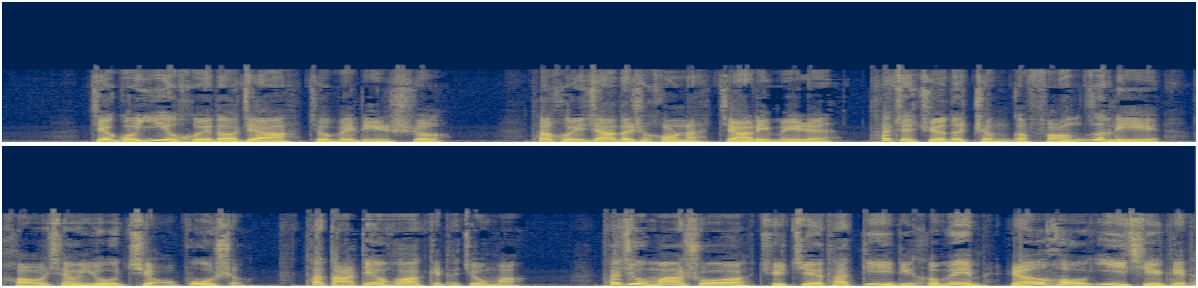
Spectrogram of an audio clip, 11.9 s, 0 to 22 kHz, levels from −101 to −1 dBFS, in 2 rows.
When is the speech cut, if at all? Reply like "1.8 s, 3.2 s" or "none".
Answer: 4.2 s, 7.4 s, 10.9 s

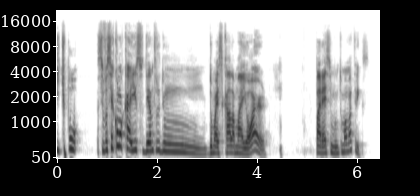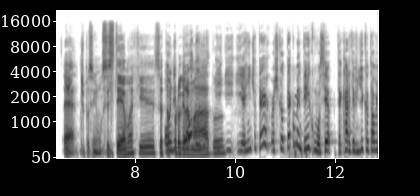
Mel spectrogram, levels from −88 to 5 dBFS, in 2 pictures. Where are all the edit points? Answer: none

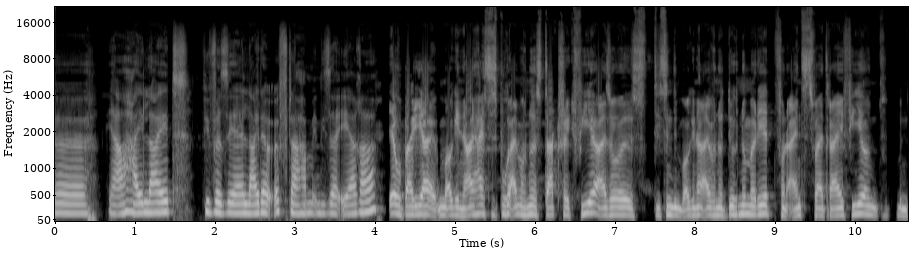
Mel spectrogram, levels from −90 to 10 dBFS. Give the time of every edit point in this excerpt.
1.8 s

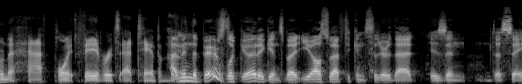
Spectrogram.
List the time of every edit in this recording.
2.4 s, 2.8 s, 4.2 s

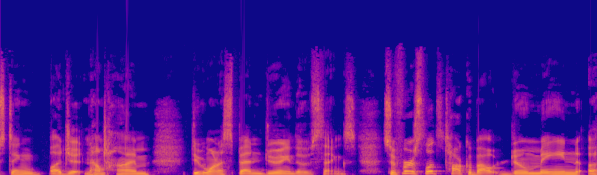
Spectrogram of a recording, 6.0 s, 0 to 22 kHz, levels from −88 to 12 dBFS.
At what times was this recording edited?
1.0 s, 2.0 s

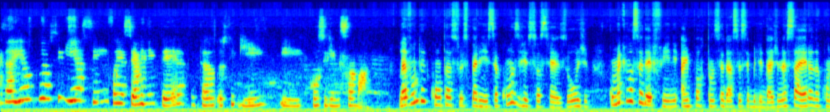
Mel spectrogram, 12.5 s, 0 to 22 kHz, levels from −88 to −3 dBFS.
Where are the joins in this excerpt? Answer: none

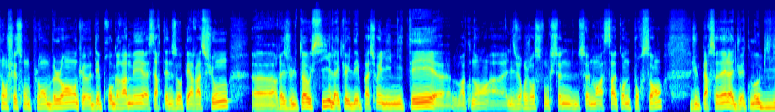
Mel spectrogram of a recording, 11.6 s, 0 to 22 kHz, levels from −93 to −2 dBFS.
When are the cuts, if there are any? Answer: 1.2 s, 10.4 s

